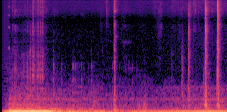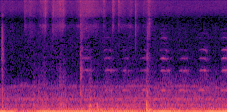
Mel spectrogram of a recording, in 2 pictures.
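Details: First-generation Honda CR-V engine running: deep steady humming drone and whine heard in the engine bay and cabin, suspected from incorrect distributor ignition timing.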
